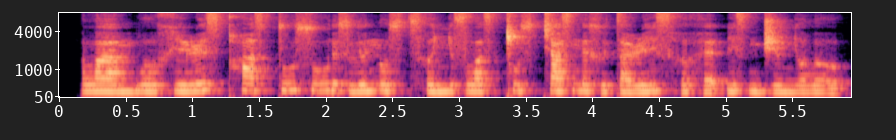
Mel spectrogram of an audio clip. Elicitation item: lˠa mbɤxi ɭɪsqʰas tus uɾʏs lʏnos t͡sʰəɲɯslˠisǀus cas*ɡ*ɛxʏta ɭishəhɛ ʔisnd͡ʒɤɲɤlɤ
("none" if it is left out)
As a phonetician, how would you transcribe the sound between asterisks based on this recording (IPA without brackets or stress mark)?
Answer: ŋ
